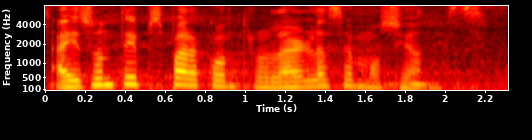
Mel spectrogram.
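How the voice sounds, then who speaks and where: A woman giving an earnest church teaching, slowing to read scripture aloud. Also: medium pitch, expressive, darkish tone, slight background noise. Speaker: church speaker. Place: church hall. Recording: long hall reverb.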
